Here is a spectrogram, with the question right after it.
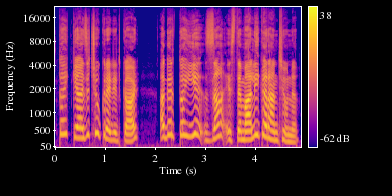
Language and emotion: Kashmiri, disgusted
